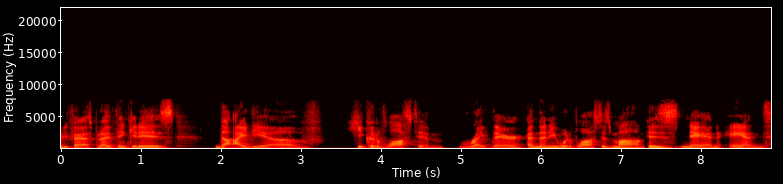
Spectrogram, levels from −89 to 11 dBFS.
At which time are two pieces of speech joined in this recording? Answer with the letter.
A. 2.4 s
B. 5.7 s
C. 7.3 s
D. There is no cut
C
